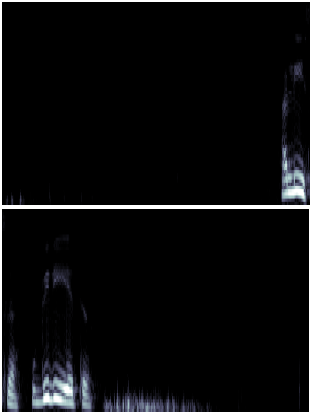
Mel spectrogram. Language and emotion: Russian, angry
